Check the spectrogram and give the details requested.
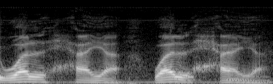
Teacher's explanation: Jadi hamasnya dulu, artinya embusan anginnya dulu baru diikuti dengan suara.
